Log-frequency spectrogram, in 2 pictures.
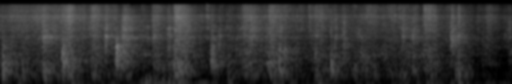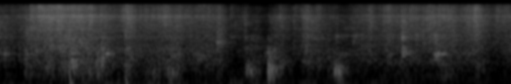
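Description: Thin plastic carrier bag rustling and crinkling as it is carried and rummaged through by hand, in a run of short irregular crackles.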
